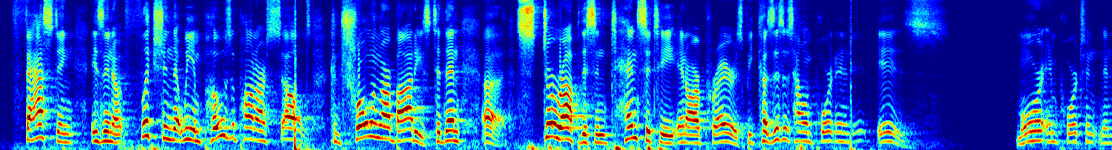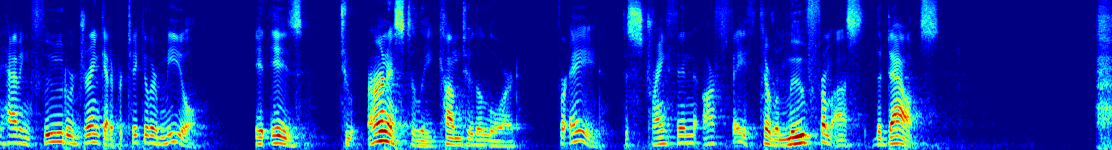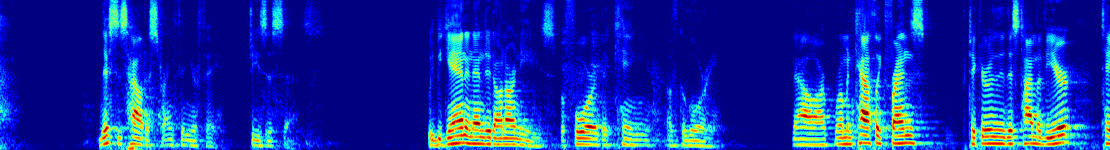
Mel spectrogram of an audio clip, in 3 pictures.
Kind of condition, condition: setting, large echoing room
